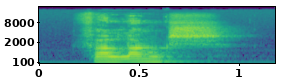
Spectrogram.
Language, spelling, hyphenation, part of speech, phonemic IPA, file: Dutch, falanx, fa‧lanx, noun, /ˈfaː.lɑŋks/, Nl-falanx.ogg
- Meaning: 1. phalanx (heavy infantry formation) 2. a toe bone or a finger bone; a phalanx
